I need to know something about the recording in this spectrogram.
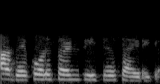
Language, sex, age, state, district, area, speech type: Malayalam, female, 18-30, Kerala, Wayanad, rural, conversation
